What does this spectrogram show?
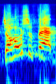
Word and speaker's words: Jehoshaphat: mistakes jehoshaphat let me say his name right jehoshaphat begins to clean house when he becomes king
